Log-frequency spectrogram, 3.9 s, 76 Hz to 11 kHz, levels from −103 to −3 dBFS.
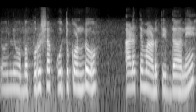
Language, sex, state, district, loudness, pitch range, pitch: Kannada, male, Karnataka, Mysore, -17 LUFS, 205-240 Hz, 220 Hz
